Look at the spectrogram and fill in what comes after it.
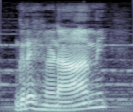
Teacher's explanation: यहाँ देखिए गृह आधा हा है और पूरा अणा है, तो अणा बड़ा है। गृह पहले हा का उच्चारण होगा, फिर नामि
